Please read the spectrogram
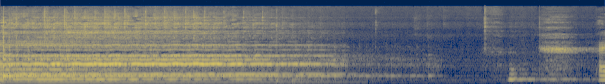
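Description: Instrumental backing music for a chèo song ending on a long held chord that fades away a little past halfway through, leaving a brief near-silent pause with a faint click.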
